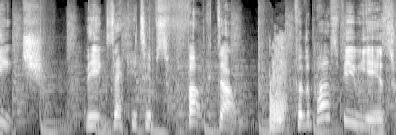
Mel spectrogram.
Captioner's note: fart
